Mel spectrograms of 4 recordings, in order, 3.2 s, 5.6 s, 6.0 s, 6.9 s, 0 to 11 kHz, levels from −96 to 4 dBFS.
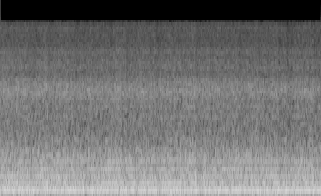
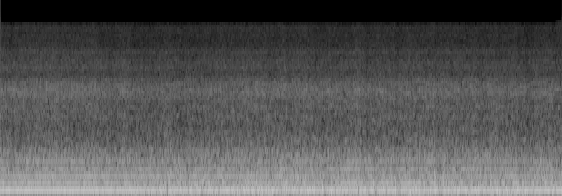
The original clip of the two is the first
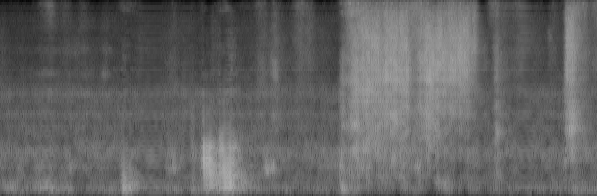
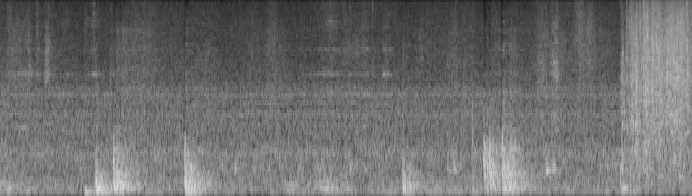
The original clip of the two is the second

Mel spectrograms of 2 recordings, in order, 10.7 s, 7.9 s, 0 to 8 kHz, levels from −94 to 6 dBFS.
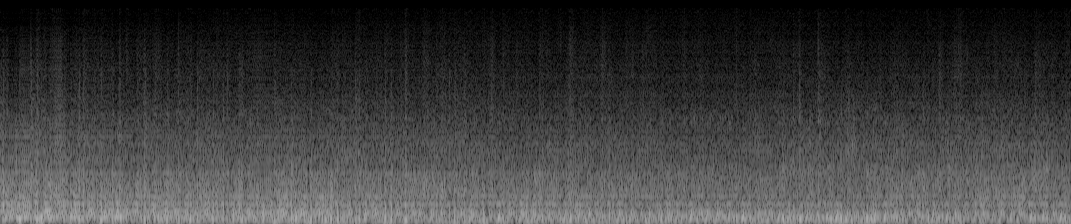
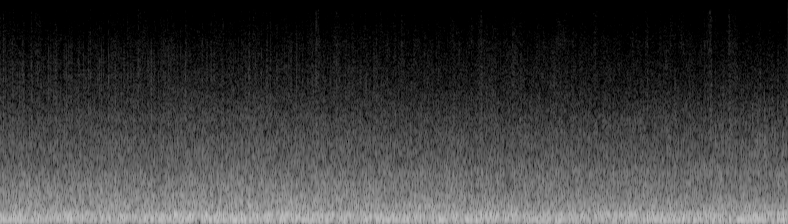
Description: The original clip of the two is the second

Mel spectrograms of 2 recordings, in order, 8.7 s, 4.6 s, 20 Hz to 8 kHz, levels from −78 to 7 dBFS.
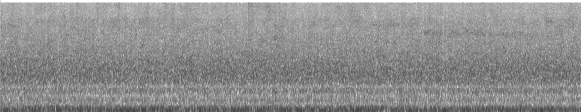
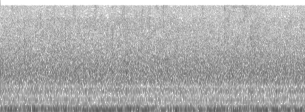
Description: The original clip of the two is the second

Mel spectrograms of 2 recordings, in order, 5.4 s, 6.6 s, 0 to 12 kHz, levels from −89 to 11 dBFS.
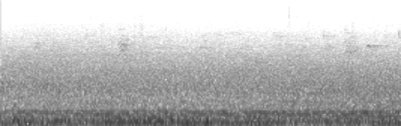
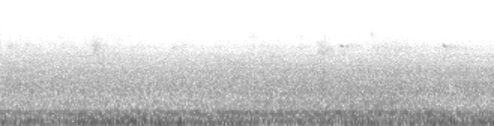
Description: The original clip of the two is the first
